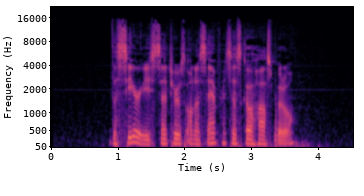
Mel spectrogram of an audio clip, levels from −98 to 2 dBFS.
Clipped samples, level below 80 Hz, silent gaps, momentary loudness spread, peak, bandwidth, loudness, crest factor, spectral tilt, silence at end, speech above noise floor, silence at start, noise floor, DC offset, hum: under 0.1%; -62 dBFS; none; 7 LU; -18 dBFS; 16 kHz; -33 LUFS; 18 dB; -3.5 dB/octave; 0.85 s; 45 dB; 0.9 s; -78 dBFS; under 0.1%; none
